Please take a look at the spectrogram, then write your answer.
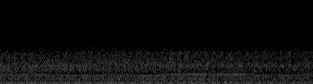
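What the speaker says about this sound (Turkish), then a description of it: "Bu belden kırmalı bir traktör." An articulated tractor engine idling in Farming Simulator 19, a steady low droning hum with no change in pitch, very faint overall.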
